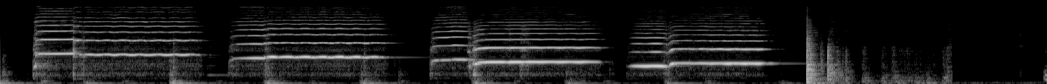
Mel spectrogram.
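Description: Solo violin played high on the fingerboard: four slow phrases, each a quick lead-in to a long held note, stepping down in pitch from phrase to phrase. A short knock comes about eight seconds in.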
